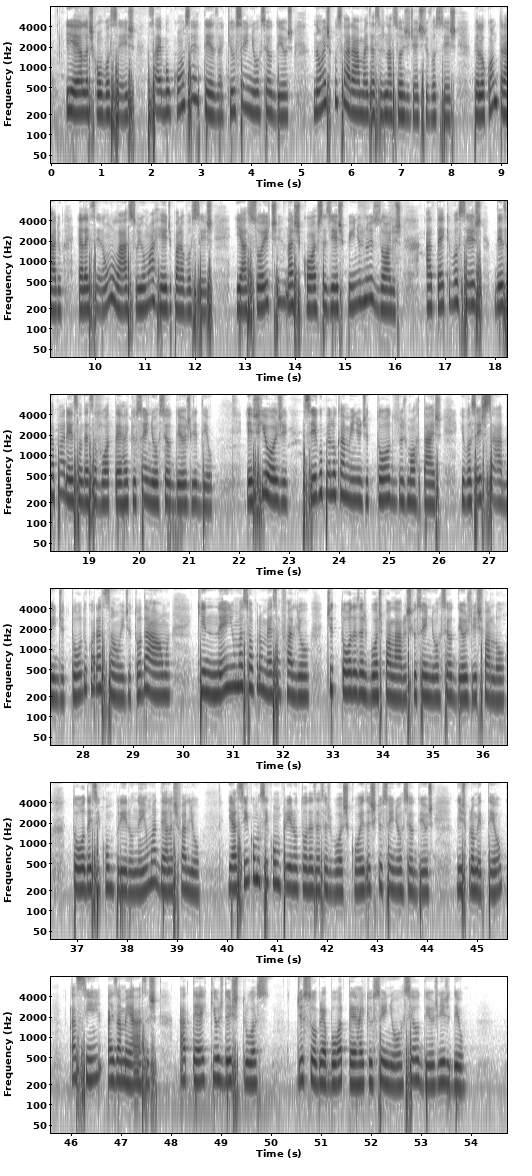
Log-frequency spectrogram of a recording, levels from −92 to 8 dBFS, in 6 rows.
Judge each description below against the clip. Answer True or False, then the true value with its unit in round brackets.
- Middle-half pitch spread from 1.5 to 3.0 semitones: True (2.4 semitones)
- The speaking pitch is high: True (205 Hz)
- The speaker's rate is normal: True (145 wpm)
